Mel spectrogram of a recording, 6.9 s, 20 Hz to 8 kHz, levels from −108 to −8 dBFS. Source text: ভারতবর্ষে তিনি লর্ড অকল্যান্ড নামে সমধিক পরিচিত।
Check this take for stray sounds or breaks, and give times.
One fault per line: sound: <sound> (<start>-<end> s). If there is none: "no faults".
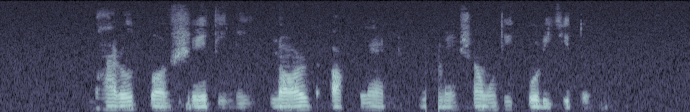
sound: dropout (4.3-4.4 s)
